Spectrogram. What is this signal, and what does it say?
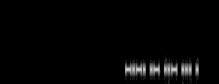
Morse code, heard as a keyed tone, about 69 wpm, 700 Hz. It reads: CAUSE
